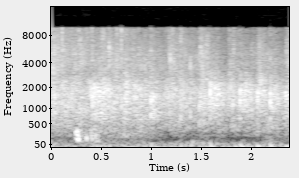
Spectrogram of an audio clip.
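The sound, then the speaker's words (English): Audience applause during a Sunday morning church service, a steady wash of clapping hands that holds evenly for the whole stretch without talk. “Would you give him a hand?”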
